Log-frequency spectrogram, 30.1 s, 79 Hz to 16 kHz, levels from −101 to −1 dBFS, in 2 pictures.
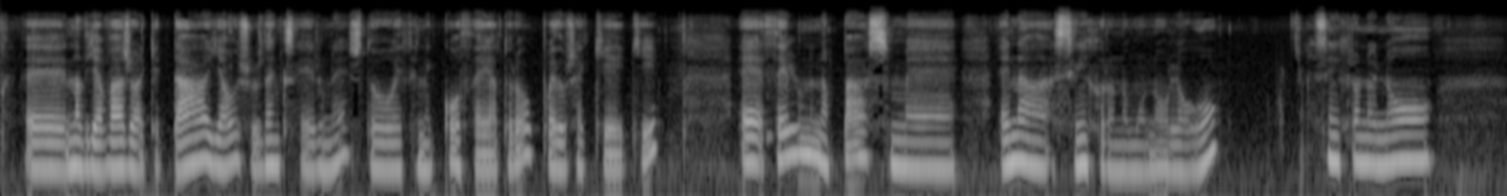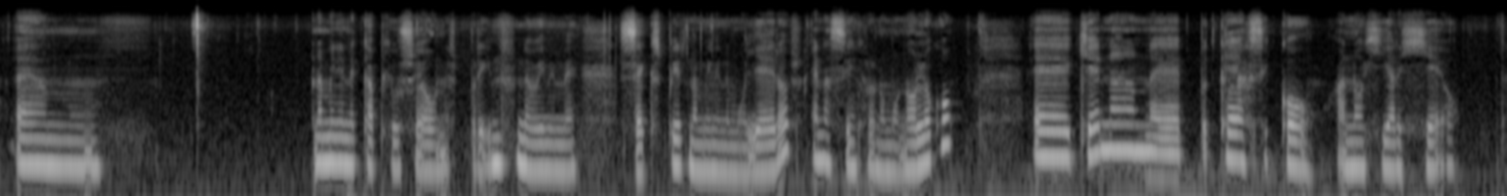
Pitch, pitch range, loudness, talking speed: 180 Hz, 165-200 Hz, -41 LUFS, 100 wpm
